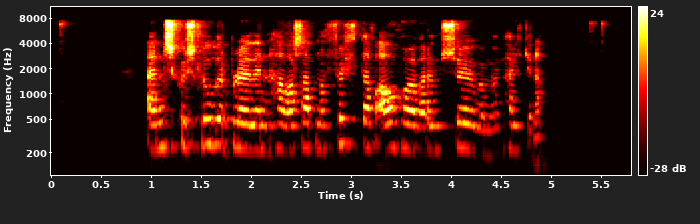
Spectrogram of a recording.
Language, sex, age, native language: Icelandic, female, 20-29, Icelandic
